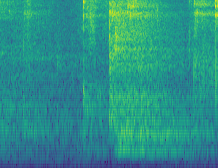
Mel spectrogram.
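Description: Celluloid or plastic table tennis ball being struck by bats and bouncing on the table: a few sharp clicks that echo in a large hall. The loudest comes just after a second in.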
